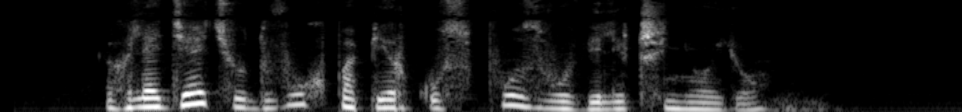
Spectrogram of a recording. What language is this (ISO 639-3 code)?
bel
